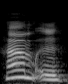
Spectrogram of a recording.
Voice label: cuándo, Otomí, mujer; INALI

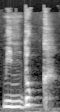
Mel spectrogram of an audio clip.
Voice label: mesquino, Mixe, Mujer; Posesión; INALI

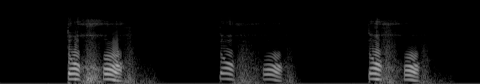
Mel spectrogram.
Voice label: espiga, Zapoteco, san miguel albarradas; comestible

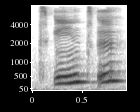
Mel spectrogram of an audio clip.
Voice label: Otomí, mujer; pájaro; Animales; INALI

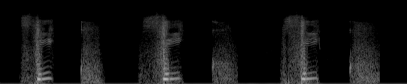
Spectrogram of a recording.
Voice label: Zapoteco, san miguel albarradas; humano; INALI

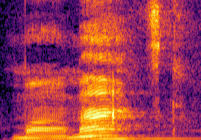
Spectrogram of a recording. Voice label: "doce", Mixe, hombre; Cantidad; INALI

